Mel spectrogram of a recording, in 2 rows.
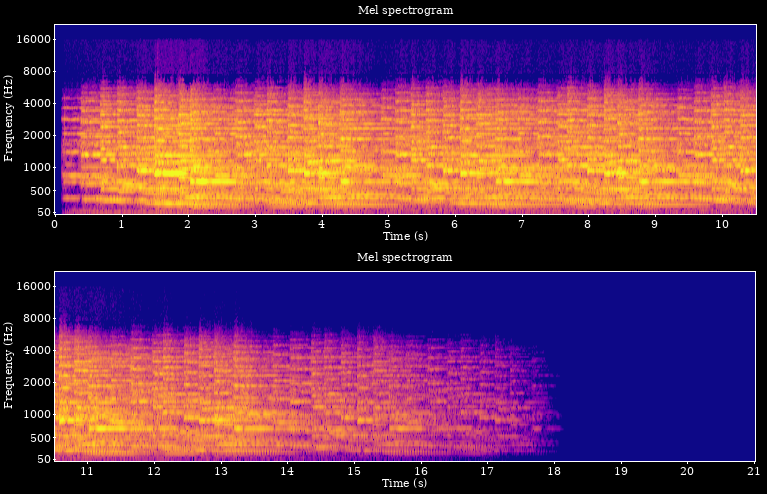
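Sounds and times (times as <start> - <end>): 
church wedding bells: 0.1 - 17.8.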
